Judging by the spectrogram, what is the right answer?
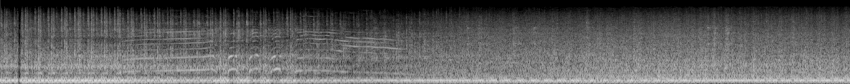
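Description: Twin-turbocharged 2023 Ford F-150 engine idling steadily just after its first start-up.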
